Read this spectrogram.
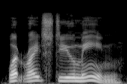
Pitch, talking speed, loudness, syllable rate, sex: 140 Hz, 235 wpm, -17 LUFS, 4.5 syllables/s, male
